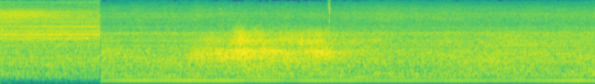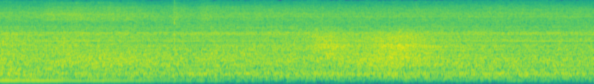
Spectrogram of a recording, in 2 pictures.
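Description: Jet airliner engines running, heard as a steady rushing noise across the airport. It swells twice, about three seconds in and again near the end. Just over a second in, the background changes abruptly and a low hum comes in.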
